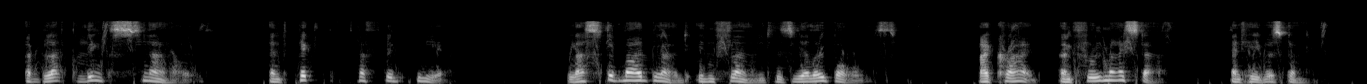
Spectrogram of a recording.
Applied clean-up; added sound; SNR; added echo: neural mask model DeepFilterNet 3.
